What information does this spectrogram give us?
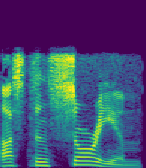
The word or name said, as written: ostensorium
